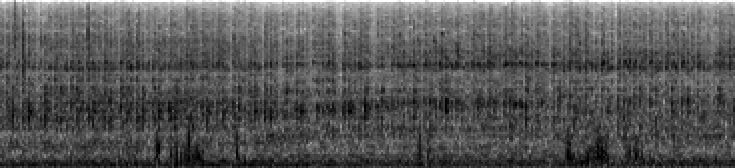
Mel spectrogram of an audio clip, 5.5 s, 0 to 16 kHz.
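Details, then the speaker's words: 1966 Ford F100 short-bed shop truck, old V8 at idle: a steady, even low rumble with no knocks or misses. It recently leaked oil from a loose aftermarket oil pressure gauge fitting. Normal, healthy idle. "Yeah, sounds good."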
